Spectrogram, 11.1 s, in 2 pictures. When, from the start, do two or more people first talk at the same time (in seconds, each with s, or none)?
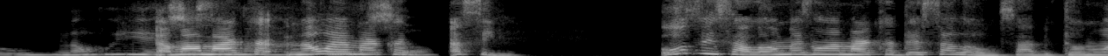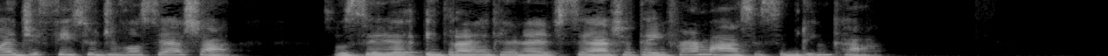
0.8 s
